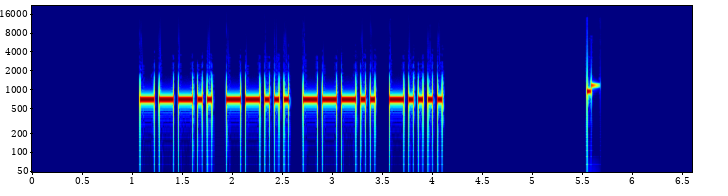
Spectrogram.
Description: Morse code, heard as a keyed tone, about 25 wpm, 700 Hz. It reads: 8786
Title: Numbers - 4-Digit 25wpm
